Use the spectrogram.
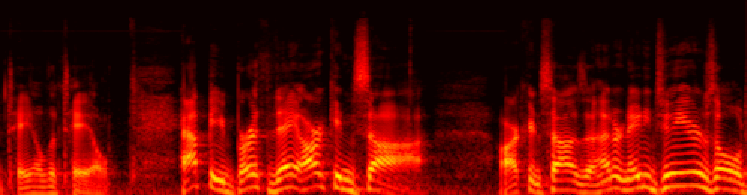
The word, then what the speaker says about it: Arkansas: is illegal it is prohibited by law to mispronounce the name of Arkansas it's Arkansas not Arkansas they actually have a law Jude 1518 46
